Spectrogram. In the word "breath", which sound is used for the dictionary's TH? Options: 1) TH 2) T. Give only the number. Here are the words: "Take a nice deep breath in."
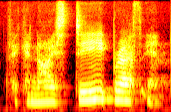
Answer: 1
